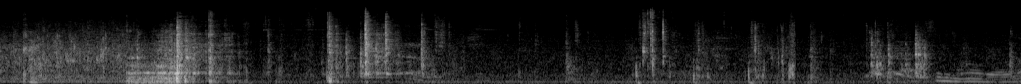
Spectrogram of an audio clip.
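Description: Heavy rain falling, with scattered knocks and clinks of metal as a steel floor jack and jack stands are handled, and a louder rustling stretch about a second or two in. A faint steady low hum runs underneath.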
